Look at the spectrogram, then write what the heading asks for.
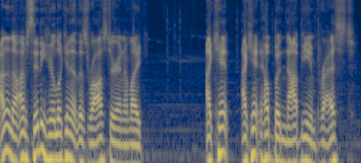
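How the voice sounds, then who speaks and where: A man chatting casually with viewers on a live stream, rambling and swearing with lots of fillers, his voice starting to go raspy. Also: medium pitch, a little fast, darkish tone, soft background music. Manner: rambling, profane, many fillers and restarts. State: voice getting raspy.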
